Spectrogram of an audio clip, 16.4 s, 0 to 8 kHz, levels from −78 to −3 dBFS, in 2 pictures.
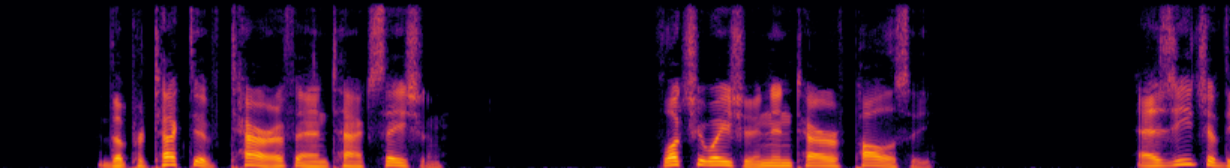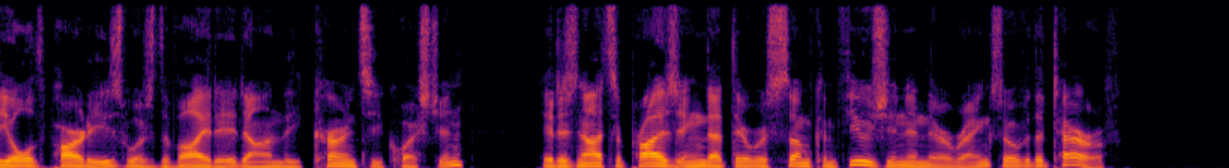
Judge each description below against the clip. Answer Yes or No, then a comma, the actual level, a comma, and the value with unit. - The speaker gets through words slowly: Yes, slow, 130 wpm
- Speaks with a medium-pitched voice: No, low, 120 Hz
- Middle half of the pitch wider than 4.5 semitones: No, average, 4.2 semitones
